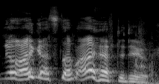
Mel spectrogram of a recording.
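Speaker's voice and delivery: very high, loud comic retort; mock Kortek. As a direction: squawk back in hammed-up one-upmanship, near laughing. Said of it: "Kortek's like".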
